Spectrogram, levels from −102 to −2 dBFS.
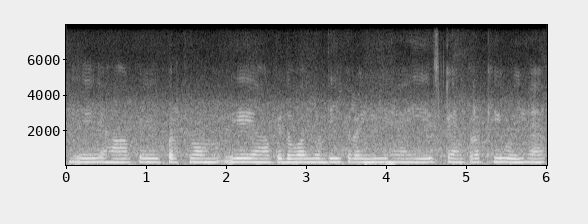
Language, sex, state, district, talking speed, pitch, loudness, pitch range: Hindi, female, Haryana, Jhajjar, 160 wpm, 210 Hz, -17 LUFS, 205-210 Hz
